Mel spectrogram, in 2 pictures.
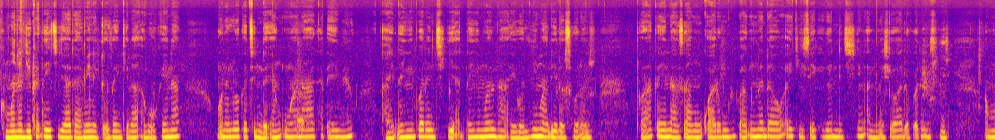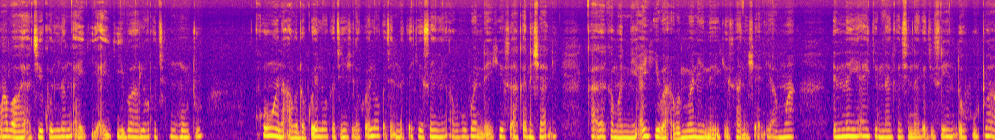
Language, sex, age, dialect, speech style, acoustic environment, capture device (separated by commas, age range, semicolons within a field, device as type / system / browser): Hausa, male, 25-34, Nigeria - Nigerian Standard, relaxed; tired; focused; stressed, silence; nature, mobile / Linux / Chrome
